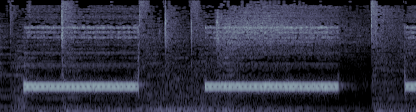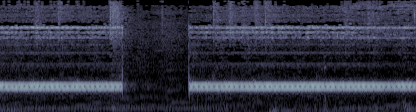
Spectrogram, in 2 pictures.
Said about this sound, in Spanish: Molesto, pero es lo que es, porque a partir de hoy un pitido como este y una notificación te van a avisar si estás en la zona de una catástrofe o de una emergencia, por ejemplo, un terremoto, un incendio o un temporal como Filomena.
